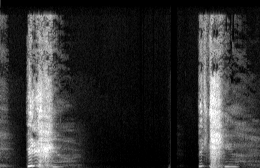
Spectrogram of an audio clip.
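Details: Stifled and normal sneezes: two sneezes, each a quick in-breath then a sharp hissing burst, one partly held back.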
